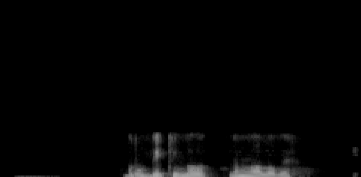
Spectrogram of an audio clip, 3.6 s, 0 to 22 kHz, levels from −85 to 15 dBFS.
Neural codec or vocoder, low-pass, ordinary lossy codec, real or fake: codec, 24 kHz, 0.9 kbps, WavTokenizer, medium music audio release; 5.4 kHz; AAC, 32 kbps; fake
